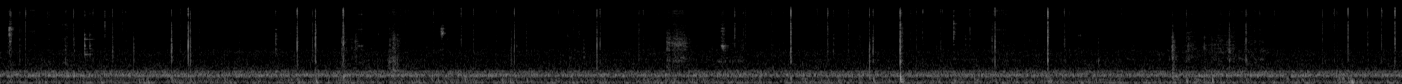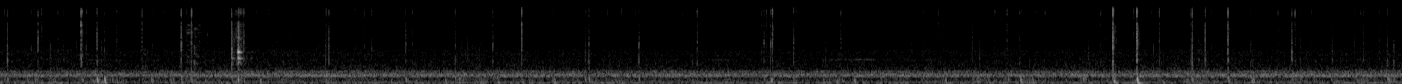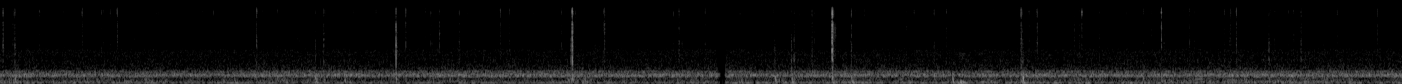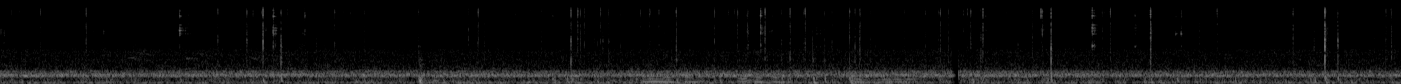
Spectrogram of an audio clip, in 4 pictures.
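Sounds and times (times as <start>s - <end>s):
campfire crackling and popping: 0.0s - 56.0s.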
